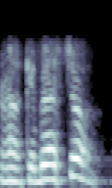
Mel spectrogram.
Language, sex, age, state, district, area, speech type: Odia, male, 30-45, Odisha, Nabarangpur, urban, conversation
